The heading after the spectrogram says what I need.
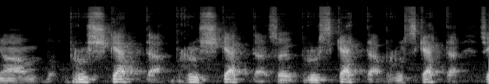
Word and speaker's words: bruschetta: hard pronunciation neither is bruschetta you know bruschetta you don't have to roll the r i mean you should roll the r so you could say bruschetta i mean that you're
